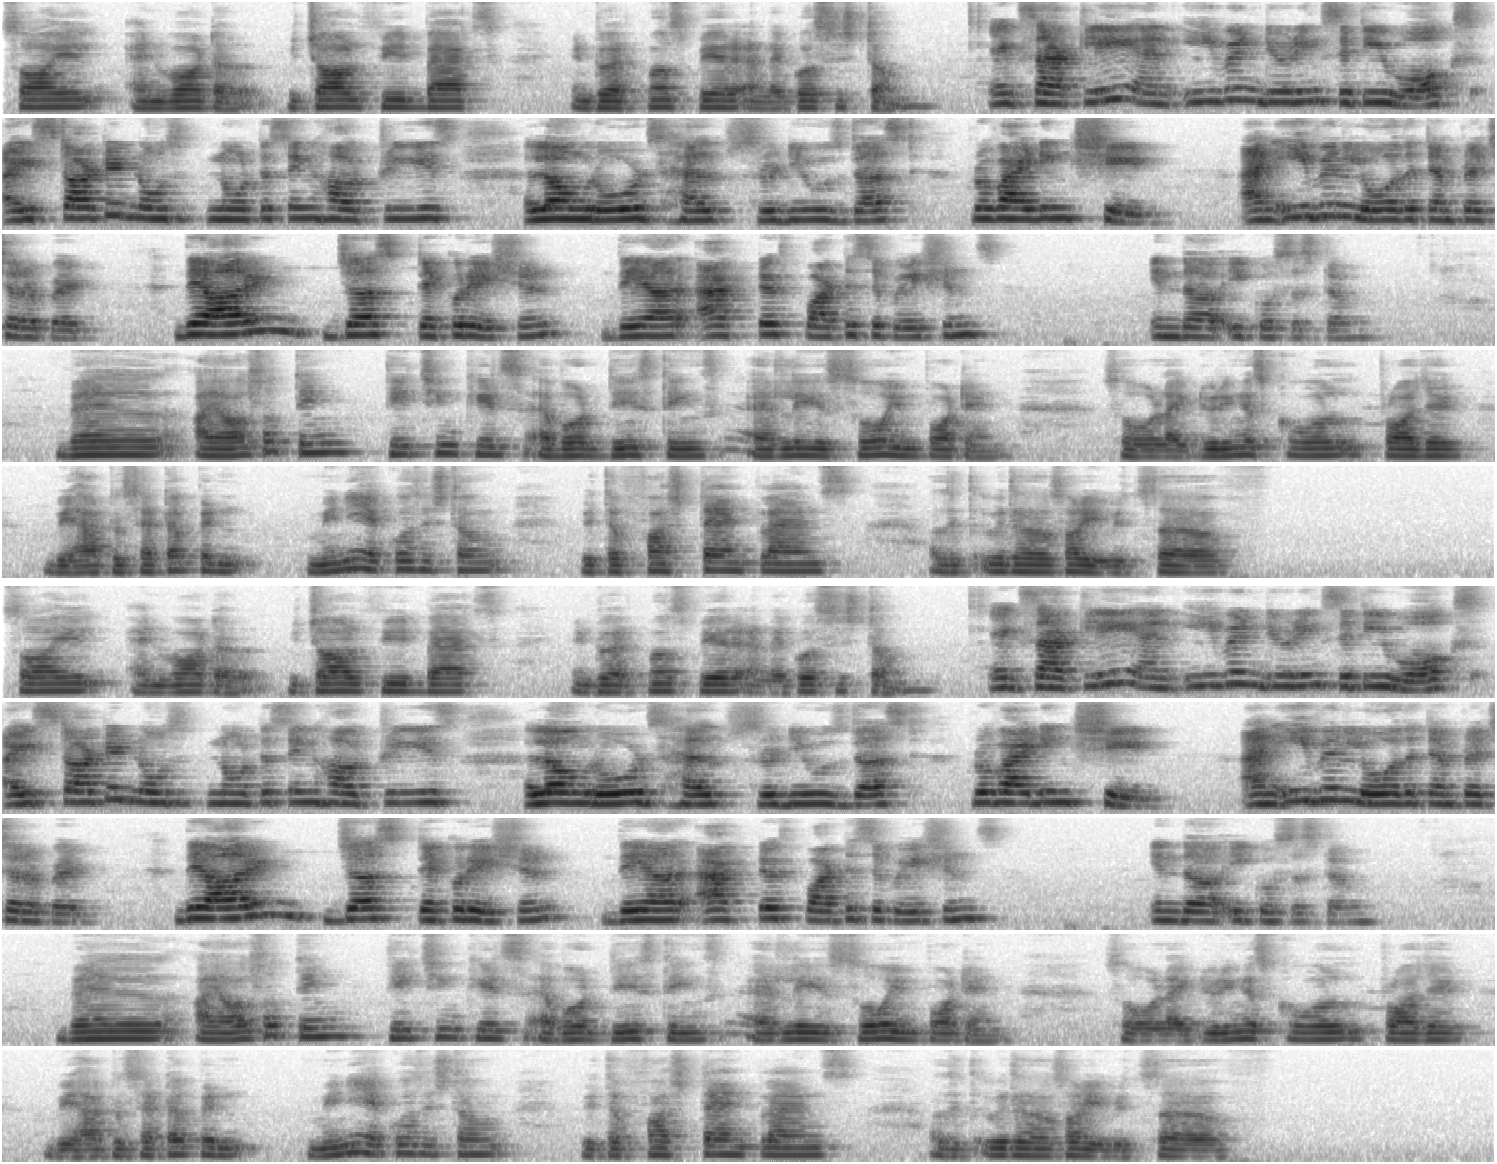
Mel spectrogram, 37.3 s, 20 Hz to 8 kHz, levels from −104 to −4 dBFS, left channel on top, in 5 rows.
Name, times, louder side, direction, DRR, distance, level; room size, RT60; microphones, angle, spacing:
voice 1, 0.1-1.3 1.5-2.5 2.8-4.6 22.7-27.4 28.0-29.7 30.1-31.1 31.4-32.3 32.8-34.1 34.5-36.0, left 1 dB, 75° left, 3 dB, 1.0 m, -32 dB
voice 2, 4.9-12.0 12.3-13.2 13.7-15.3 15.8-19.9 20.7-21.8, left 1 dB, 20° left, -1 dB, 0.7 m, -27 dB
4.3 x 2.2 x 3.2 m, 0.25 s
head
